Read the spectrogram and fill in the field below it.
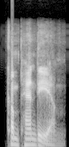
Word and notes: compendium: American English

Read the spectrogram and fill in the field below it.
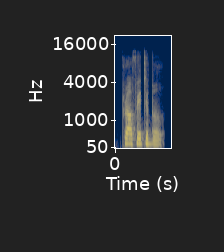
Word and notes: profitable: Indian

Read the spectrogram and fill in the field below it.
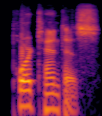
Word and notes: portentous: American English

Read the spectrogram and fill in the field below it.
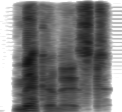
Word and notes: mechanist: British English

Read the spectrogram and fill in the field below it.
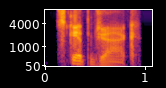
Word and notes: skipjack: British English

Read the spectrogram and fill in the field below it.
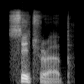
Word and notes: sitrep: British English

